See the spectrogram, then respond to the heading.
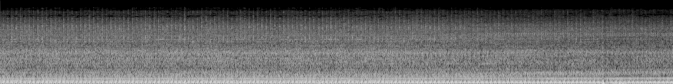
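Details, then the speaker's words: Toro Super Recycler mower, model 20092, on a January cold start; it recently refused to start in snow but started first pull today. Steady, even single-cylinder drone with a smooth regular beat and no misses or knocks: normal running. "It's my favorite lawn mower here. Started right up. So, all three Toro started up."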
